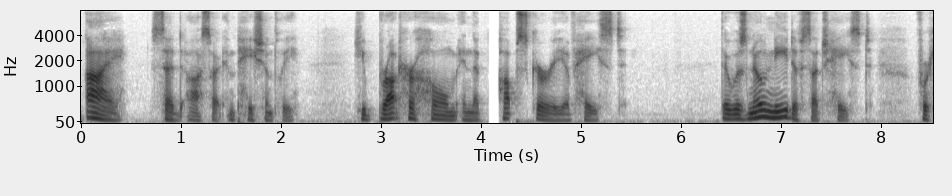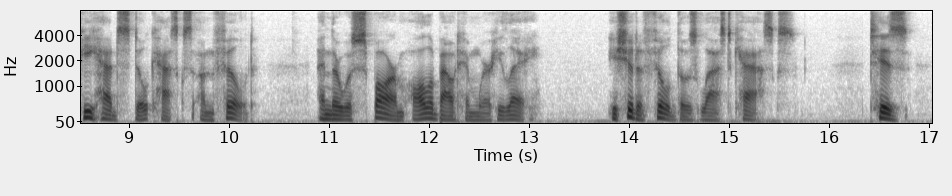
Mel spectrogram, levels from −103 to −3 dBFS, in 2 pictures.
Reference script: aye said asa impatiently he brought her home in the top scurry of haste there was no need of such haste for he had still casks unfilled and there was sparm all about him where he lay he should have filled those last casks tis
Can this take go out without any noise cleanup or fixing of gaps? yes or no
no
